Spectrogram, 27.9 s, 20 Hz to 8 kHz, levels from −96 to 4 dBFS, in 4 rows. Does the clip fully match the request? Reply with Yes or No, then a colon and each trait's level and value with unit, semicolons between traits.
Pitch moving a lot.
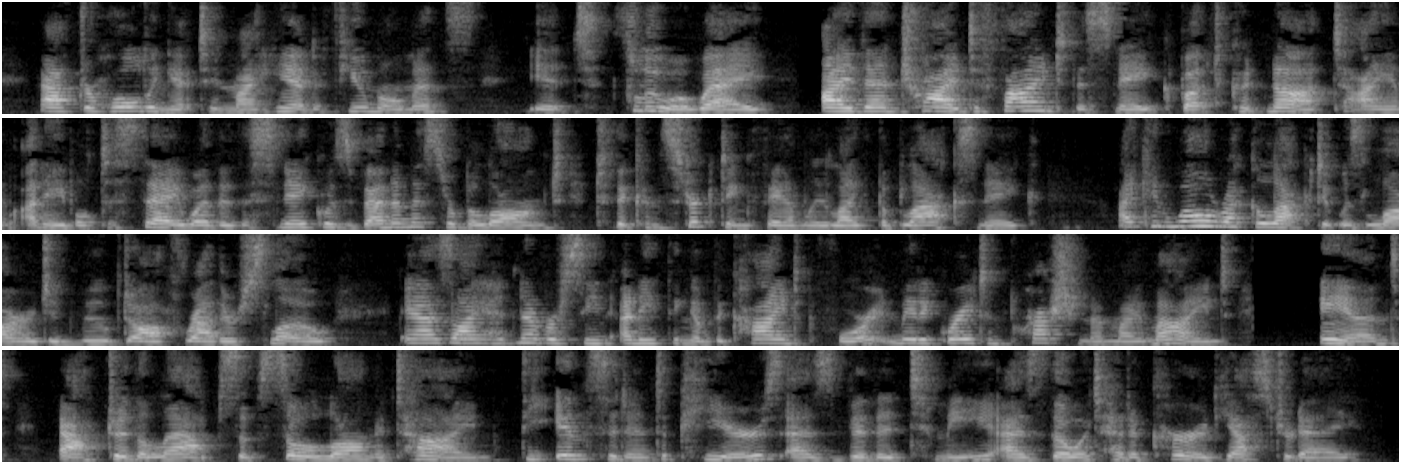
No: average, 4.3 semitones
